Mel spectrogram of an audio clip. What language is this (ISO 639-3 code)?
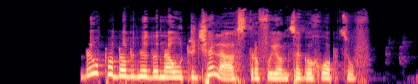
pol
